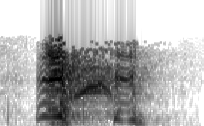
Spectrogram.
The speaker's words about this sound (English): How about one more good cough before we get started here?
